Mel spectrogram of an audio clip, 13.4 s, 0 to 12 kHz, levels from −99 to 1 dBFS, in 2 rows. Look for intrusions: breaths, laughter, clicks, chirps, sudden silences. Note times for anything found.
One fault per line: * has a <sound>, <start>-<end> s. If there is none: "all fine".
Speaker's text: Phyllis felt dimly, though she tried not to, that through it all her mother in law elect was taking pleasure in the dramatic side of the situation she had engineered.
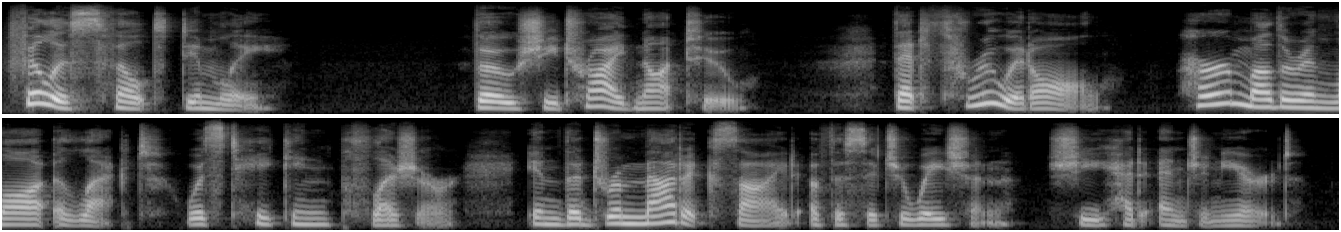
all fine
